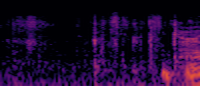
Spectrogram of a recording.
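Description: Faint rustling and a few light taps of old book-page paper being handled and pressed down on a tabletop.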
